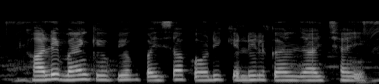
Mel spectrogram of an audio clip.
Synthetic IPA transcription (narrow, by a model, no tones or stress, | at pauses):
kʰaːlibɛ̃ŋkːeʊpjoːɡpəɪsakɔːɽikelilkəəld͡ʒaːjt͡ʃʰəĩ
